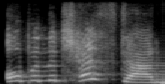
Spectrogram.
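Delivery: high eager plea to open it; bursting with pride for her dad; excited high call; proud cry. Acted. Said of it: "Melinda cried, full of pride".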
